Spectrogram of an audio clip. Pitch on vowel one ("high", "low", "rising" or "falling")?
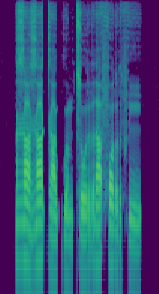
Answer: falling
